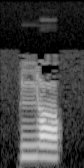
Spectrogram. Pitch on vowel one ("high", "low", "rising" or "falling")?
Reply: low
